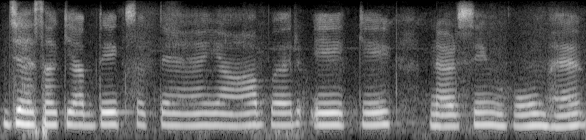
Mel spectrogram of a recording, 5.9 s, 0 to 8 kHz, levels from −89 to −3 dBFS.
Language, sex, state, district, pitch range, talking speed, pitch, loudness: Hindi, female, Bihar, Kaimur, 215-230 Hz, 120 wpm, 220 Hz, -21 LUFS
